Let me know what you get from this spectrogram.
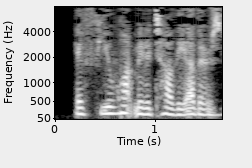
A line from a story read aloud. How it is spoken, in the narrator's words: Julian said hoarsely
